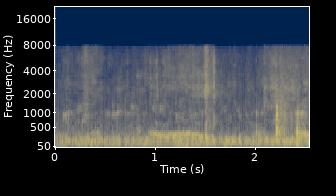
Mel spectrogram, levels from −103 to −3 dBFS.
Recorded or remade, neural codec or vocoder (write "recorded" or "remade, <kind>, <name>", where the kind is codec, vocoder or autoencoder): remade, vocoder, Vocos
